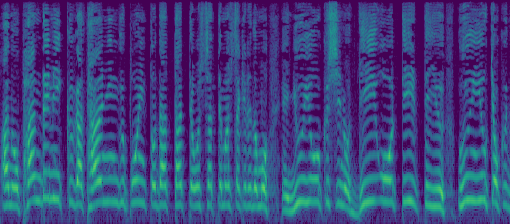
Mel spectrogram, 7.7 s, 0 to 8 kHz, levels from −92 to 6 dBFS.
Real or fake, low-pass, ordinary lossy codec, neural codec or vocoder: real; none; none; none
